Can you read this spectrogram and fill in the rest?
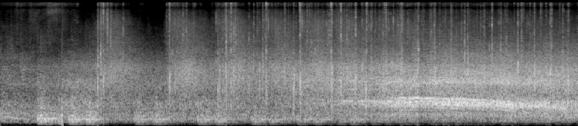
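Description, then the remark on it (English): A football crowd at a Motherwell match claps steadily in a dense, continuous wash around half time, with dull drum thumps underneath. It swells louder toward the end as a sustained chant-like tone rises from the crowd. “There we guys drumming, we were clapping, we joined in.”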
